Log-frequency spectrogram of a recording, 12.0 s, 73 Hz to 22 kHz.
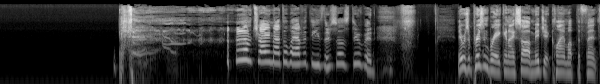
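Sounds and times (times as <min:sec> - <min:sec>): man laughing wheezily: 0:02.3 - 0:05.0, 0:07.5 - 0:08.3.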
